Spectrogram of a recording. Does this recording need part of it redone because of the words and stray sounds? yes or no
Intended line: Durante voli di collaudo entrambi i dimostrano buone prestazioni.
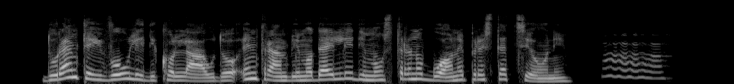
yes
